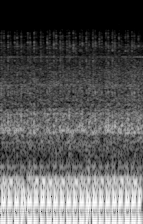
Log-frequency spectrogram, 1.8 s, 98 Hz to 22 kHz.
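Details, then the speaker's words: Cub Cadet Super LT1554 lawn tractor, 27 hp Kohler V-twin, 500+ hours, after head gasket replacement and carb cleaning, throttle disconnected from governor: even quick low thumping, smooth steady idle; carb judged cleaned correctly, governor still to sort. "And we have a very nice idle. All right, so I think we got the carb cleaned correctly."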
